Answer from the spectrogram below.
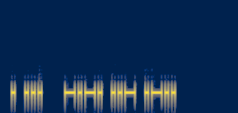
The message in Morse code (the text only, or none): ES CUL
